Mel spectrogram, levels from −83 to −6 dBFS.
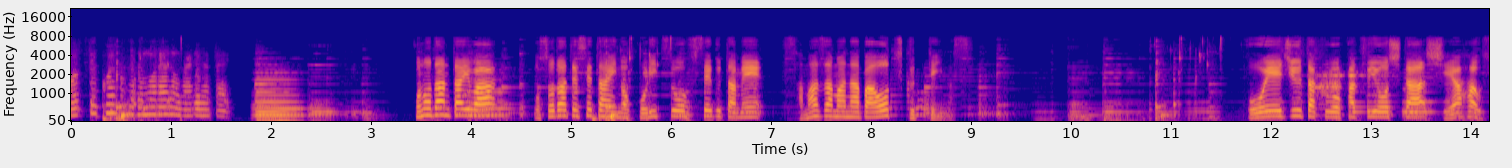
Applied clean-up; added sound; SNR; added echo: neural mask model RNNoise.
